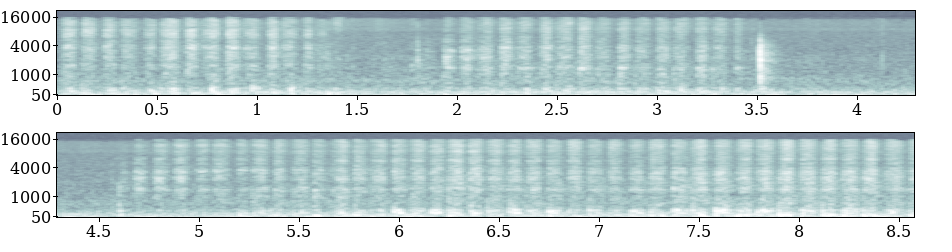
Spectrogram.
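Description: A yellow colored pencil tip is scratched across a flat paper coloring book page in fast shading strokes, making a steady, dry, rhythmic rasp with bright scratchy texture. The strokes soften midway, with a single sharp tick, then return louder and denser toward the end.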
